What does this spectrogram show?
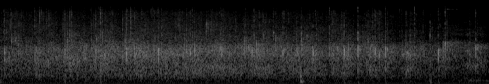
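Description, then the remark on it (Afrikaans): Sustained applause from a sizable audience thanking the people who set out the chairs, a dense steady wash of many hands clapping at once with no pauses, fairly loud and continuous throughout. “Geef hulle lekker hande klap toe.”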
